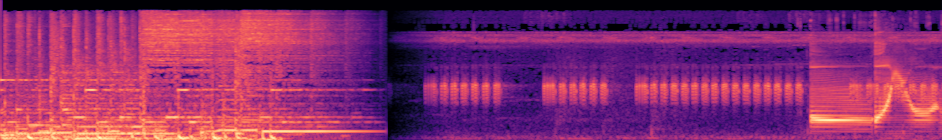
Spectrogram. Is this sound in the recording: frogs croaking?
yes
